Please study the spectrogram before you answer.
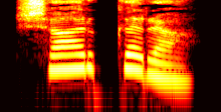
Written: ಶರ್ಕರೆ

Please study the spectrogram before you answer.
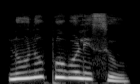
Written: ನುಣುಪುಗೊಳಿಸು

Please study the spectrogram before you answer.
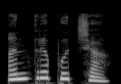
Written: ಅಂತ್ರಪುಚ್ಚ

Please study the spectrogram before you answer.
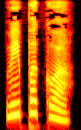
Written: ವಿಪಕ್ವ

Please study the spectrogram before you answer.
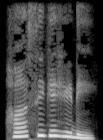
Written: ಹಾಸುಗೆಹಿಡಿ

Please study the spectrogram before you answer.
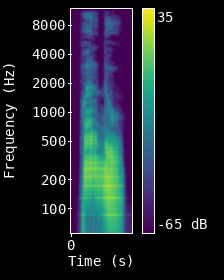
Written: ಪರದು

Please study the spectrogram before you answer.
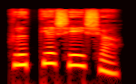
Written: ಕೃತ್ಯಶೇಷ

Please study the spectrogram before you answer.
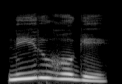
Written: ನೀರುಹಕ್ಕಿ

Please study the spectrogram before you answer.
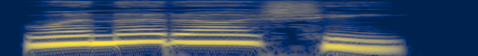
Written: ವನರಾಶಿ

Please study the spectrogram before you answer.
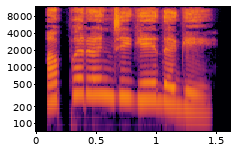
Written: ಅಪರಂಜಿಗೇದಗೆ

